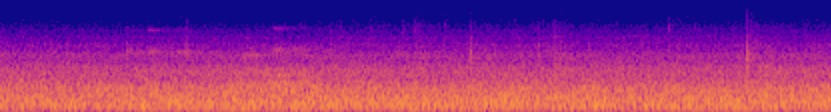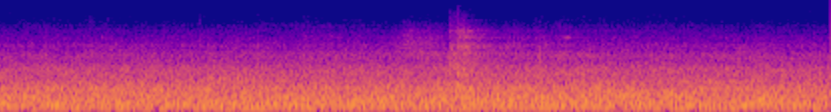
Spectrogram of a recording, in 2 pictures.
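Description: Steady background noise of the hall, an even rumble with no one speaking, with a few faint clicks scattered through it and a sharper tick about six and a half seconds in.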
